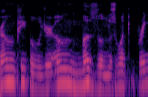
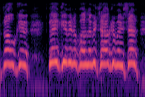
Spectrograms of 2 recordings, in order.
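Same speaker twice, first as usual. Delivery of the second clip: very high, louder mock mother; imitated mother's voice; 8 dB louder, faster than usual. Mother in the background demanding her son, imitated in a very high, louder voice. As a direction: squeal it like an eager mother grabbing the phone. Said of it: "you could hear the mother, you know, in the background, says".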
